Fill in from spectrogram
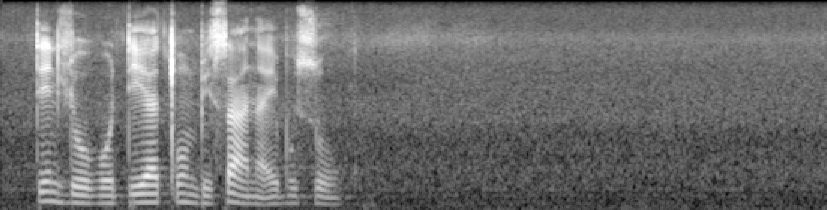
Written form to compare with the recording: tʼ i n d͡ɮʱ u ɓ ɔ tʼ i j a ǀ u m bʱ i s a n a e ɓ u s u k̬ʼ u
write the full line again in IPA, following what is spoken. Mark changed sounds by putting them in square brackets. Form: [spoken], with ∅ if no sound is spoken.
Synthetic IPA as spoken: tʼ i n d͡ɮʱ u ɓ ɔ tʼ i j a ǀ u m bʱ i s a n a e ɓ u s [uː] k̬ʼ u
